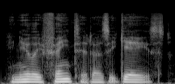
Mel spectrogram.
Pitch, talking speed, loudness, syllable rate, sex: 110 Hz, 205 wpm, -18 LUFS, 4.9 syllables/s, male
